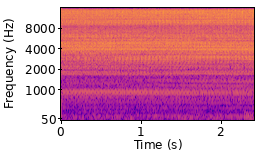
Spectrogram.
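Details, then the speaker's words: 2008 Mitsubishi Pajero 4M41 turbo diesel with a hydraulic brake booster, during key-on testing after a loss-of-assist repair: steady high electric whine as the pump cycles on to compensate for brake pedal use; normal booster pump operation. "I can hear the hydraulic has come on just to compensate for what I'm doing it's off It's On Again just as intended"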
